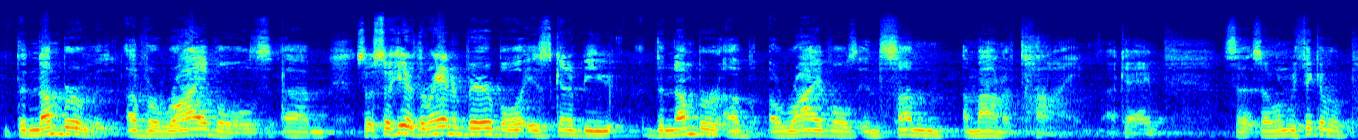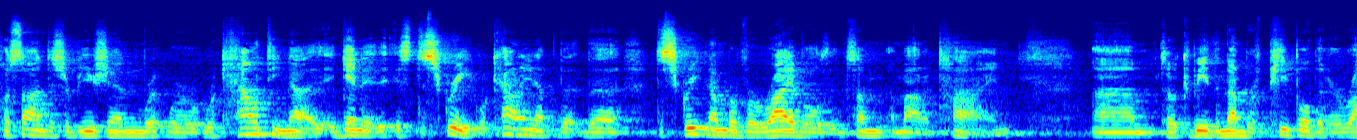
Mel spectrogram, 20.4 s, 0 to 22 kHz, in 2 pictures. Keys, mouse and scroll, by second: 2.6-6.9 scroll up 1, 6.9-11.1 scroll up 1, 11.1-15.4 scroll up 1, 15.4-19.7 scroll up 1, 19.7-20.3 scroll up 1.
